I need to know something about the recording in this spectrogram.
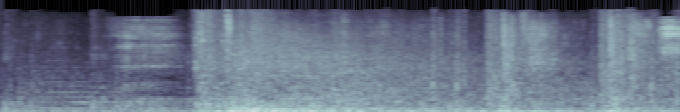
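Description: A gunshot booms loudly and echoes.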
